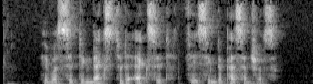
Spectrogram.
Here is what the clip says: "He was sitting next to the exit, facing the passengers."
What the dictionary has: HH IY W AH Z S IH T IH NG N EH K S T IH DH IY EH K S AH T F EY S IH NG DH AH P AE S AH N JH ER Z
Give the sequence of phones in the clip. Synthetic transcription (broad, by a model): HH IY W AH Z S IH T IH NG N EH K S T IH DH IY EH K S AH T F EY S IH NG DH AH P AE S AH N JH ER Z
